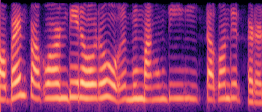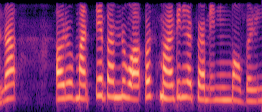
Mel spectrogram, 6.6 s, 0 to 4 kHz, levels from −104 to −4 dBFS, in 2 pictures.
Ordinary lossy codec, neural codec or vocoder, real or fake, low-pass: none; autoencoder, 44.1 kHz, a latent of 192 numbers a frame, MeloTTS; fake; 3.6 kHz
